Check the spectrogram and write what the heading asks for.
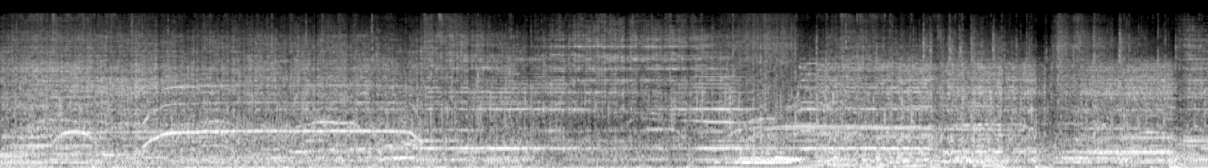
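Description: Live rock band led by electric guitar, playing long sustained notes bent upward in pitch over bass guitar and drums.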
